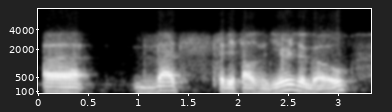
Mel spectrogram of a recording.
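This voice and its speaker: 40s guy from tunisia, real low voice, lots of uh's, sounds like a phone call. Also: takes it slowly, breathy edge. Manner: hesitant, many "uh" fillers, laughs while talking. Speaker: podcast guest. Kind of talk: casual interview chat. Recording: tinny phone line.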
